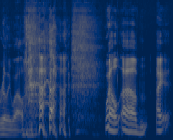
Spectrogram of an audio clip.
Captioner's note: laughter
